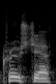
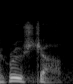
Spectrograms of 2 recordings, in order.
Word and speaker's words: Khrushchev: And they sent pronunciation Khrushchev. Everybody said Khrushchev, but it was actually Khrushchev.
